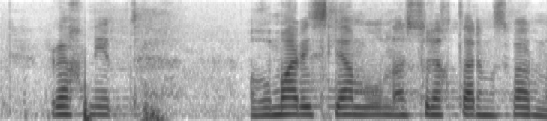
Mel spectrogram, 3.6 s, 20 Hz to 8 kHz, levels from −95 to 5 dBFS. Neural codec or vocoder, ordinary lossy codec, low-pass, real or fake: codec, 16 kHz, 4 kbps, X-Codec, HuBERT features, trained on general audio; none; none; fake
